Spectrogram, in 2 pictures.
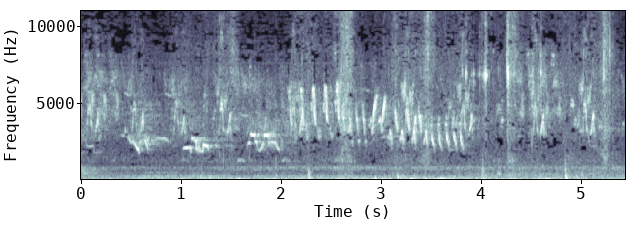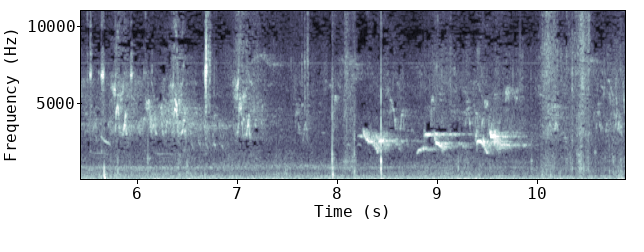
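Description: Songbirds calling in short chirps, with a fast trill about two to four seconds in and another run of chirps near the end, over a faint low rumble.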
